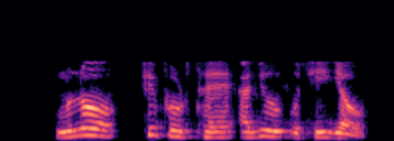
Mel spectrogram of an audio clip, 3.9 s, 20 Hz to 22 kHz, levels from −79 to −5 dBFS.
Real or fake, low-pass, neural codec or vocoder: real; 3.6 kHz; none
